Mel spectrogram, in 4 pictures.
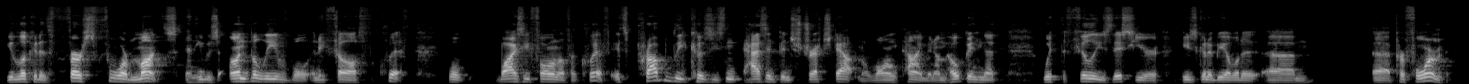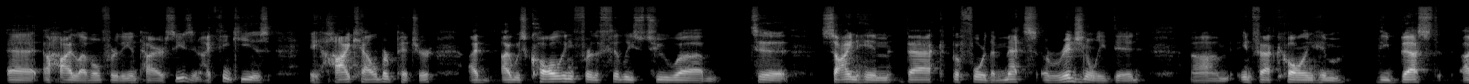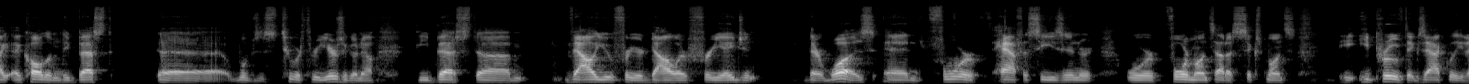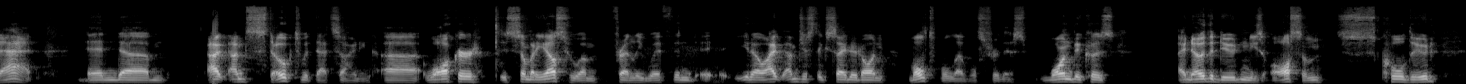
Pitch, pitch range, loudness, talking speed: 110 Hz, 100-125 Hz, -26 LUFS, 185 wpm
